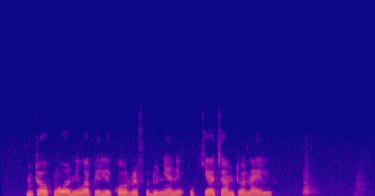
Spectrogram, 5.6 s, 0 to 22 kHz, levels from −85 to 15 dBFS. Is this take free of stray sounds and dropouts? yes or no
no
